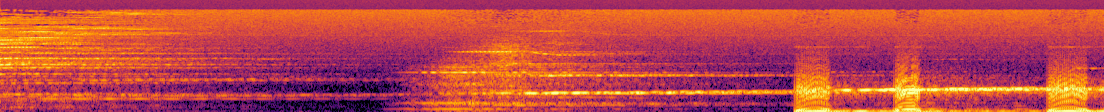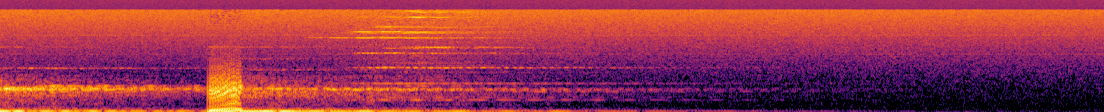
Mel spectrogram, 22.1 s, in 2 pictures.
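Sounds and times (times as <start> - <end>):
horror choir of siren voices in a cavern: 0.0 - 15.9.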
